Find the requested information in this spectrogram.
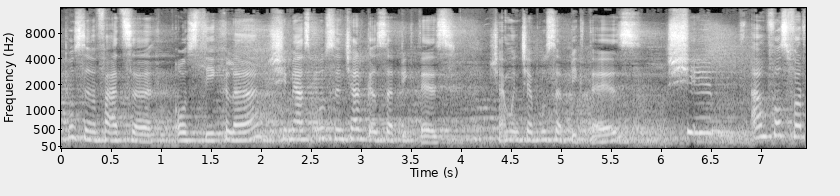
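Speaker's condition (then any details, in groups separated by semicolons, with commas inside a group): No condition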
